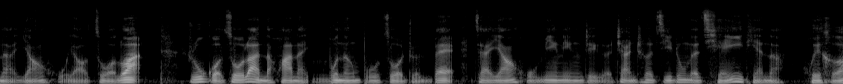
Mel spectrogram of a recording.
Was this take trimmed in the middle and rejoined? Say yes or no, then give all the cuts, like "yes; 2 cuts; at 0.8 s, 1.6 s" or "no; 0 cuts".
yes; 2 cuts; at 3.1 s, 4.7 s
